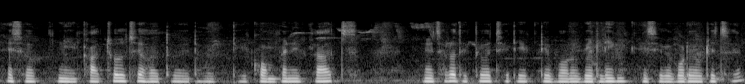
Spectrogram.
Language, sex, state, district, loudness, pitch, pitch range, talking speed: Bengali, male, West Bengal, Jalpaiguri, -18 LUFS, 140 Hz, 135-145 Hz, 155 wpm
